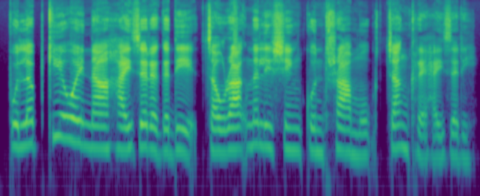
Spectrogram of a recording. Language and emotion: Manipuri, neutral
